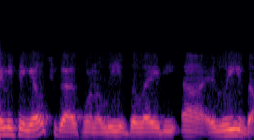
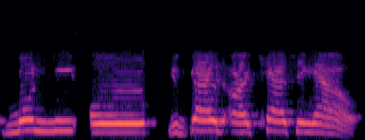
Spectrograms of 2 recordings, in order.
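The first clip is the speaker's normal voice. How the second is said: put-on higher-pitched West African accent; Nigerian accent; 7 semitones higher, slower than usual. Host telling nurses they earn well, in a Nigerian accent. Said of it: "in my Nigerian, West African voice".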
